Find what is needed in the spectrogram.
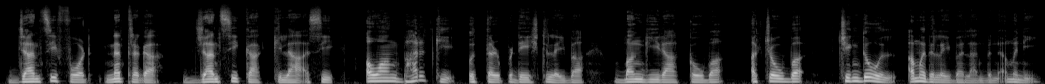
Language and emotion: Manipuri, neutral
